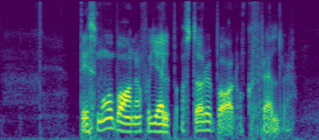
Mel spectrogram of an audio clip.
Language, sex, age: Swedish, male, 24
